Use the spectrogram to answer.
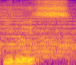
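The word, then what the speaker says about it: Ylisse: Yeah, there's some big conspiracy trying to overthrow um the the kingdom is Elis. Y L I S S E. I think that's how you pronounce it.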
